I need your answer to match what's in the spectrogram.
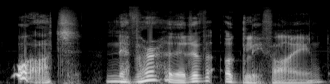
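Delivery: huge high shocked What; exclaimed in surprise. A narrator's reading. Gryphon exclaiming at Alice's ignorance, loud and astonished. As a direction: shoot the pitch way up in astonishment. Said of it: "it exclaimed".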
